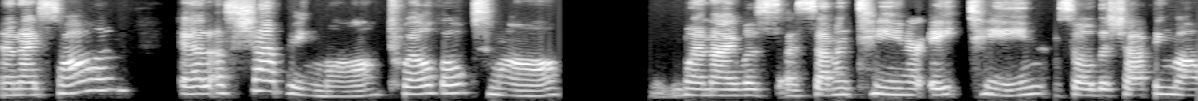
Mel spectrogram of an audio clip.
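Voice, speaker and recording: A woman speaks very slowly at medium pitch with a Michigan accent and ordinary pitch variation. The sound is dry and close, with no echo. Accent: US Midwest (Michigan). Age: 70s. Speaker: music fan, podcast guest. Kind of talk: interview, personal storytelling.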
